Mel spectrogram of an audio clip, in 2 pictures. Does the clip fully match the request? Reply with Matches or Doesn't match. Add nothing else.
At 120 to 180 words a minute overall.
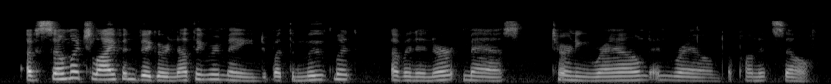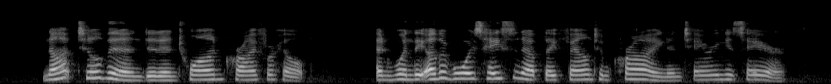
Matches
